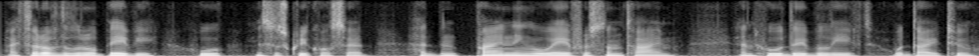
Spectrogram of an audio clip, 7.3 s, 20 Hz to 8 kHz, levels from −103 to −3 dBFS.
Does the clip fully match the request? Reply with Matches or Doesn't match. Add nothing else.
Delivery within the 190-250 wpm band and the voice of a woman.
Doesn't match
